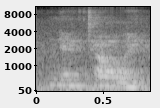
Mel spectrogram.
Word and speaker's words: Naphtali: Naphtali. I can't never pronounce that.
